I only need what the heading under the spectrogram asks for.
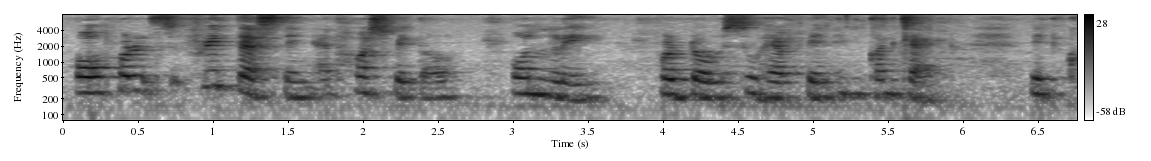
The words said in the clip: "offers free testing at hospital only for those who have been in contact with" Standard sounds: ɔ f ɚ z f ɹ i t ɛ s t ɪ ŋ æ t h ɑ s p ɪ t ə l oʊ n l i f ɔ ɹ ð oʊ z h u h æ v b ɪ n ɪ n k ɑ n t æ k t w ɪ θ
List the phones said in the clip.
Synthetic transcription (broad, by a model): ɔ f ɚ f ɹ i t ɛ s t ɪ ŋ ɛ t h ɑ s p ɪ t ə l oʊ n l i f ɔ ɹ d oʊ s h u h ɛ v b ɪ n ɪ n k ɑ n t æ k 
